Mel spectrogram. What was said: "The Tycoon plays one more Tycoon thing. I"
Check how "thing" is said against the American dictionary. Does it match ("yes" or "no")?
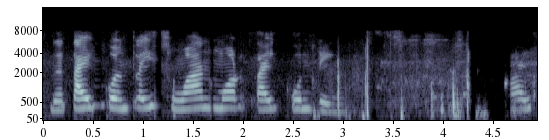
no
